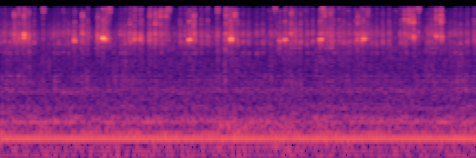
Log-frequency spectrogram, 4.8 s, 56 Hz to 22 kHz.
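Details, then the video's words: Live crickets giving sparse, high-pitched chirps at irregular intervals, some pulses louder than others, over a steady low electrical hum. "Live Crickets 60min "Natural Sound""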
